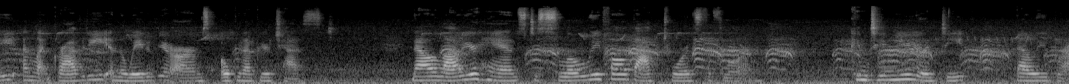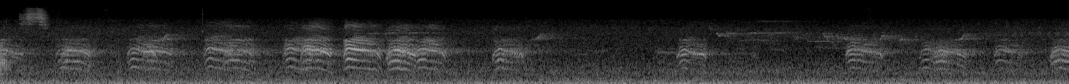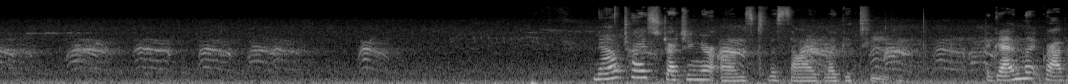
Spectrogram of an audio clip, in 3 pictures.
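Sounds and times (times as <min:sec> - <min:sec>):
bird calling repeatedly: 0:04.3 - 0:16.1, 0:26.7 - 0:32.0.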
